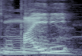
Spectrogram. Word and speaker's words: Mydei: I've been saying Mydei. It's Mighty.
